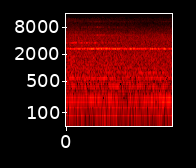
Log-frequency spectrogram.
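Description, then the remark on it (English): A steady rumble of a train idling at Platform 5 of a railway station, with a constant high electrical whine and low mechanical drone, no voices. “Here we are, Platform 5.”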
